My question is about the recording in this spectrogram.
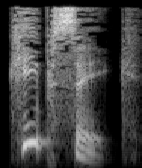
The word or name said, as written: keepsake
